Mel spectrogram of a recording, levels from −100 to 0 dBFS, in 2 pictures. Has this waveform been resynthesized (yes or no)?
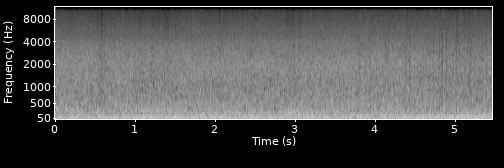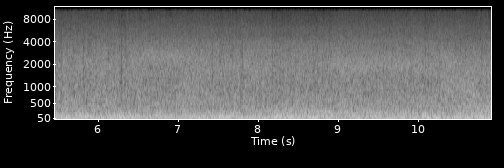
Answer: no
